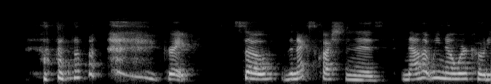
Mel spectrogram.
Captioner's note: chuckles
